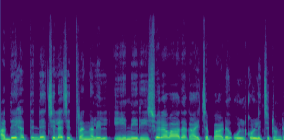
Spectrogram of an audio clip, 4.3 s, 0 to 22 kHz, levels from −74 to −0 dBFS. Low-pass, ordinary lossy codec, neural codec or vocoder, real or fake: 19.8 kHz; none; vocoder, 44.1 kHz, 128 mel bands every 512 samples, BigVGAN v2; fake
